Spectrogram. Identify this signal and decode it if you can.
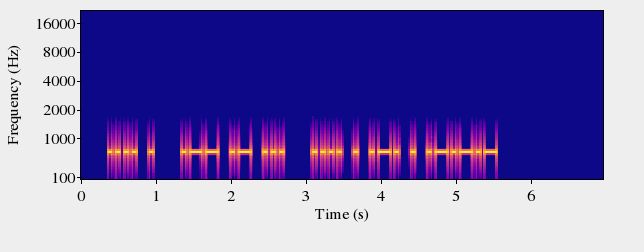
Morse code, heard as a keyed tone, about 22 wpm, 700 Hz. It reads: HE WAS HERE.
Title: Sentences from Top 200 Words 22wpm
